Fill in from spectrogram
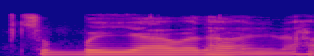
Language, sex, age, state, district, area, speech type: Sanskrit, male, 60+, Karnataka, Shimoga, rural, spontaneous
